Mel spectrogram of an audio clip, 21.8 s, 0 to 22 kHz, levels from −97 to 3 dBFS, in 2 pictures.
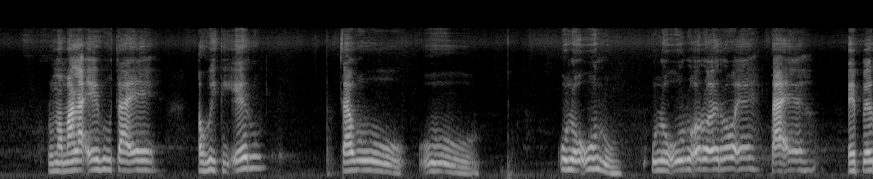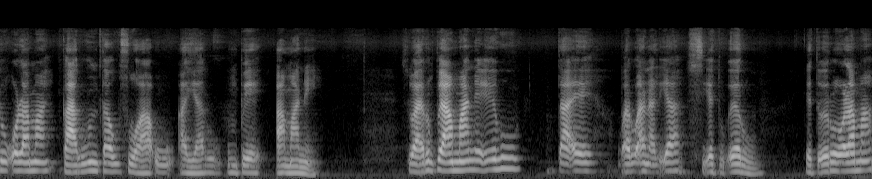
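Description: Speech, with plainly audible codec damage throughout: dull, nothing above 11.4 kHz, and a rough, fluttering noise around tonal parts. This is likely Dolby Digital compression at a low bitrate, which fits 64 kbps.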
